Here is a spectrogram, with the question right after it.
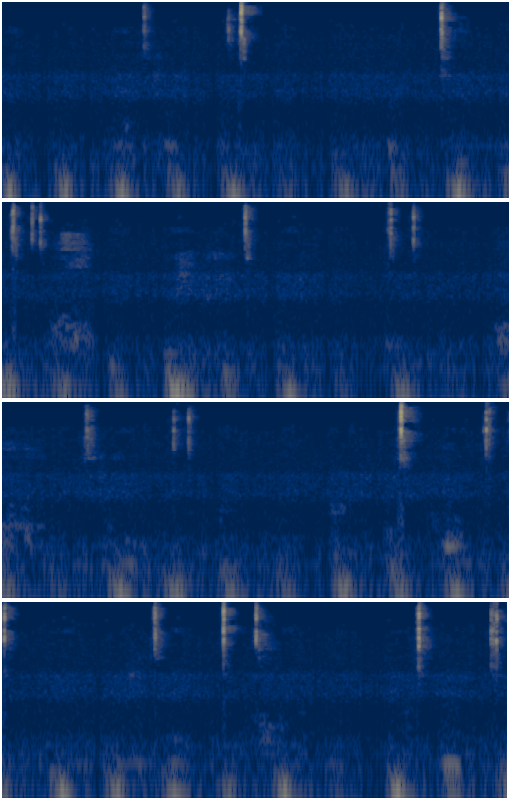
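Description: A small thin metal blade scores diagonal grooves into a solid orange bar of hand soap held in the palm, scratching and cutting into it. Quick, bright scraping clicks come at an uneven pace over soft, low, dull thumps, each dying away almost at once.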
